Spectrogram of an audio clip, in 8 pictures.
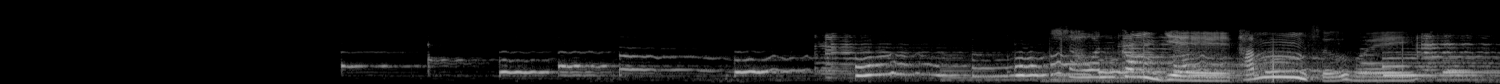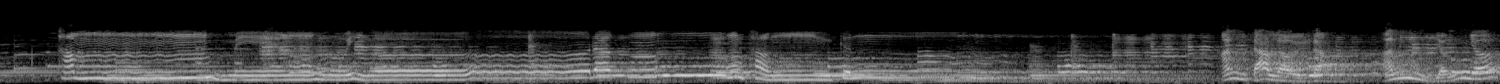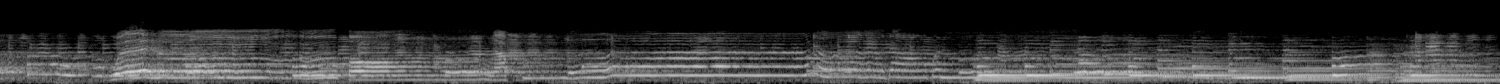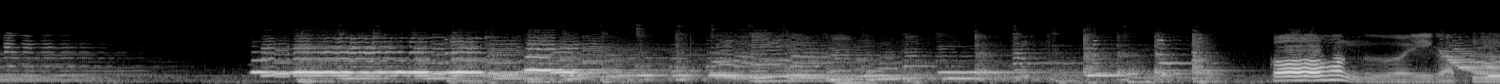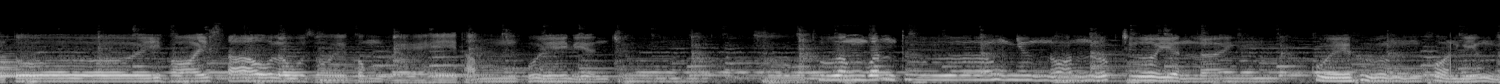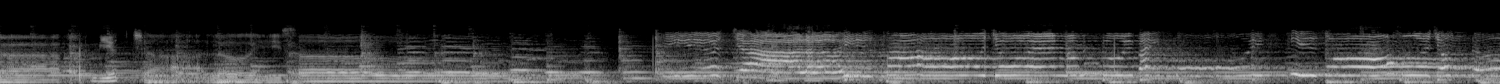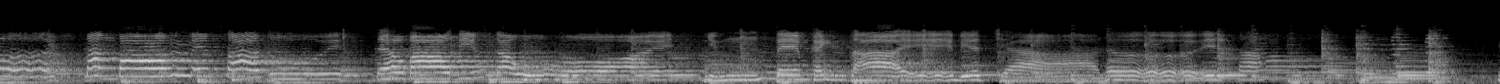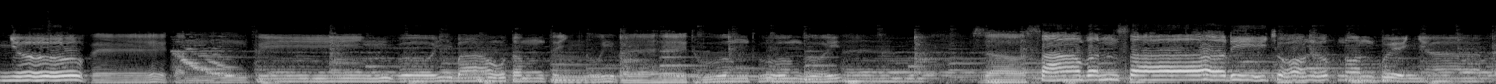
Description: dĩa hát tân cổ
